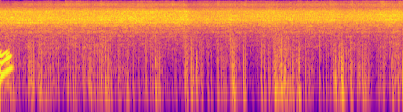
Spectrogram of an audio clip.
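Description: A pressure cooker with beef trotters inside, cooking over a medium flame, lets out steam in a steady close hiss that barely changes from start to finish.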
